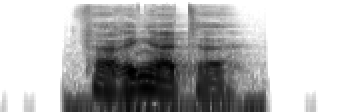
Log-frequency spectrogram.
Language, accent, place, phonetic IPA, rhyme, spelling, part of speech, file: German, Germany, Berlin, [fɛɐ̯ˈʁɪŋɐtə], -ɪŋɐtə, verringerte, adjective / verb, De-verringerte.ogg
- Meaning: inflection of verringern: 1. first/third-person singular preterite 2. first/third-person singular subjunctive II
